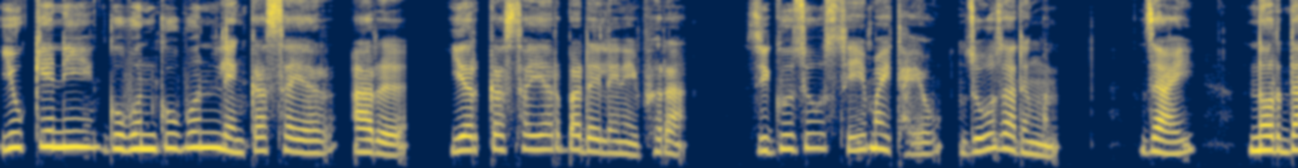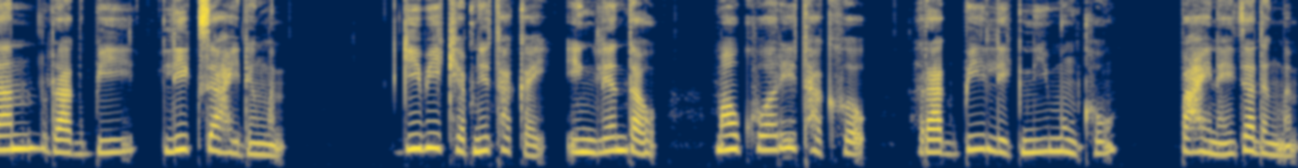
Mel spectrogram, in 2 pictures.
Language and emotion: Bodo, neutral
